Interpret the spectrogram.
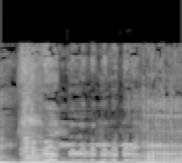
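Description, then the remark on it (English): A person imitates a revving engine with a loud, sustained, growling vocal rumble lasting about two seconds, rising slightly in pitch partway through. “No, I just had to rev up my engine real quick.”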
